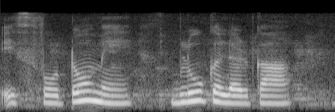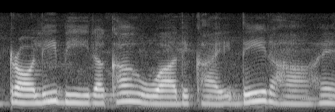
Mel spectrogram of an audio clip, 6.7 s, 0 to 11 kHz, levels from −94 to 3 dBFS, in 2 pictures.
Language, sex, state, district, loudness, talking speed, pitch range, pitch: Hindi, female, Madhya Pradesh, Dhar, -17 LUFS, 125 wpm, 175-205 Hz, 185 Hz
